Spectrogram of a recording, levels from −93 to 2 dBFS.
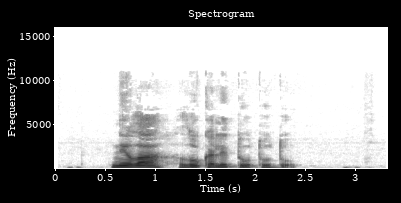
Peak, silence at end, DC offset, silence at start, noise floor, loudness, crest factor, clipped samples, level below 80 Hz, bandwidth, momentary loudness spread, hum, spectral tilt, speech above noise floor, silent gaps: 0 dBFS; 0.95 s; under 0.1%; 0.6 s; -57 dBFS; -20 LUFS; 22 dB; under 0.1%; -58 dBFS; 8.8 kHz; 18 LU; none; -8 dB/octave; 38 dB; none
